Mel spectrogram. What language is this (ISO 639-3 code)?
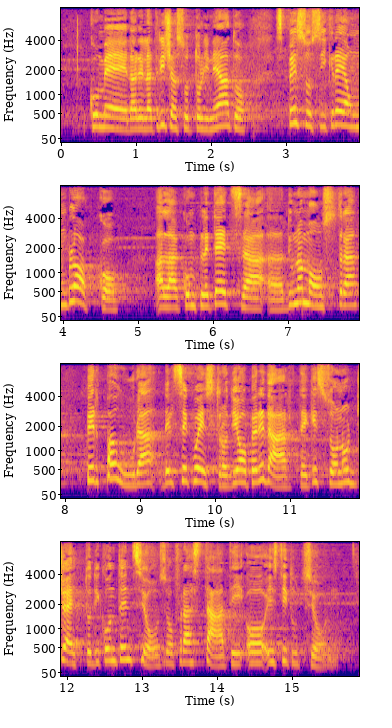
ita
